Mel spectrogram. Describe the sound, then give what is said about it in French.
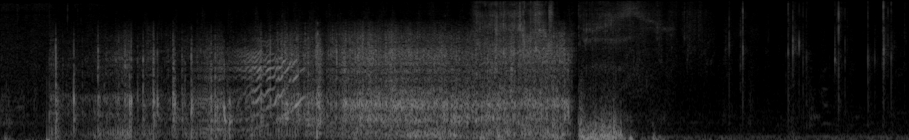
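Heavy rain pours down in a loud, steady rush after a few crackling patters, flooding the ground, then stops abruptly partway through, leaving only faint rustling and quiet. “Mais la pluie se met à tomber et le sol est inondé.”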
